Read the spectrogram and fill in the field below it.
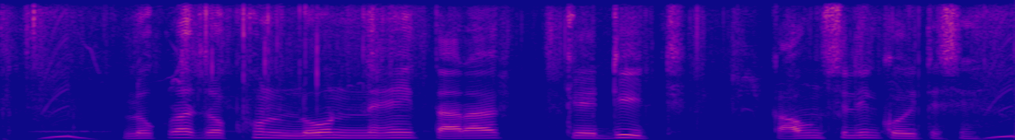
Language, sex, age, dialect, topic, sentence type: Bengali, male, 18-24, Western, banking, statement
